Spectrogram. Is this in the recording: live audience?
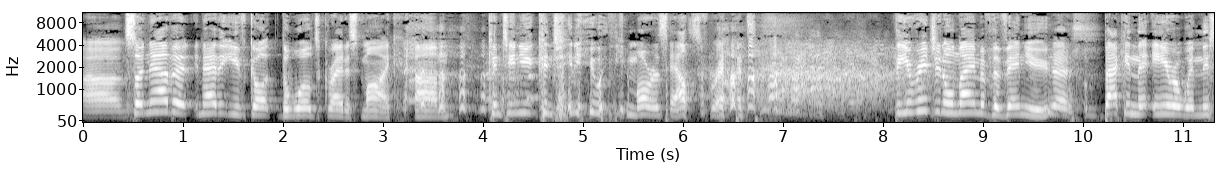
yes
